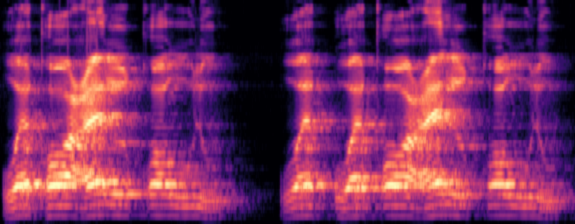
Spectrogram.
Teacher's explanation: വാവ് 2 ചുണ്ടുകളിൽ നിന്നാണ് ഉച്ചരിക്കുക. ശേഷം ഖാഫ് തഫ്ഖീം ചെയ്ത് ഉച്ചരിക്കേണ്ട, അല്പം കടുപ്പത്തിൽ ഉച്ചരിക്കേണ്ട അക്ഷരമാണ്. ഷിദ്ദത്തിൻ്റെ ഹർഫാണല്ലോ ഖാഫ്.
